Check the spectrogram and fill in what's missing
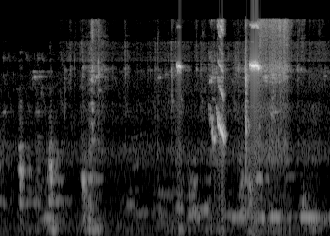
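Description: Lovebirds give a few sharp, shrill chirps and squeaks, with one quick high-pitched sweep, scattered over three seconds against a quiet background.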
